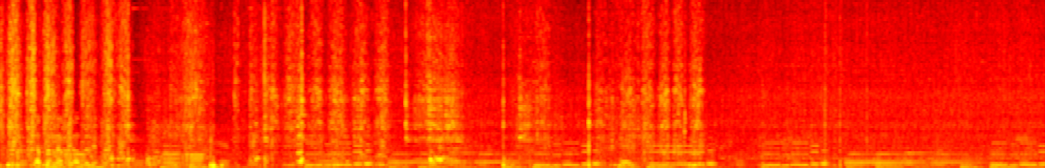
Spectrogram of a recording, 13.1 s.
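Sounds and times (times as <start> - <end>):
metal ladle scraping pot: 0.0 - 9.0
background music with bass line: 0.0 - 13.0
masala sizzling: 0.0 - 13.0.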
